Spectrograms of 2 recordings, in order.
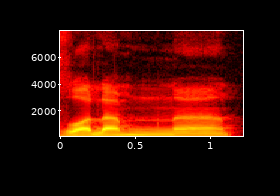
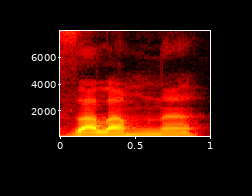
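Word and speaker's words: ظلمنا: রব্বানা যালামনা। দেখুন তো আপনি পারেন কিনা, একটু ট্রাই করুন। যেমন একটা পড়েন, রব্বানা যালামনা। এটা কোন জাটা আমি জাল দিয়ে উচ্চারণ করেছি। যদি বলি রব্বানা জালামনা, এটা কোনটা দিয়ে বলতে পারেন?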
